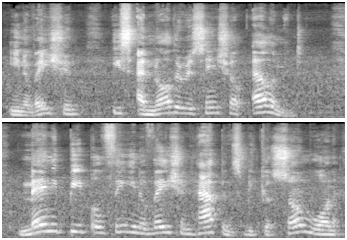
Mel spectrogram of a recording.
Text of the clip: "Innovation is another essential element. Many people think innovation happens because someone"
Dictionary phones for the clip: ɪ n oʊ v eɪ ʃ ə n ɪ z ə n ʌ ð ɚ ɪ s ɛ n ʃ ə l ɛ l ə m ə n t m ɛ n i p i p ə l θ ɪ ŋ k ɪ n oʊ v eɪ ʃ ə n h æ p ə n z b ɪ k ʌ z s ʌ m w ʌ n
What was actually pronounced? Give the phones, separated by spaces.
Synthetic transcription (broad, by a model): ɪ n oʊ v eɪ ʃ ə n ɪ z ə n ʌ ð ɚ ɪ s ɛ n ʃ ə l ɛ l ə m ə n t m ɛ n i p i p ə l θ ɪ ŋ k ɪ n oʊ v eɪ ʃ ə n h æ p ə n z b ɪ k ʌ z s ʌ m w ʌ n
